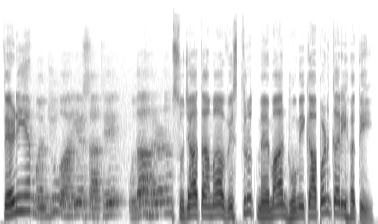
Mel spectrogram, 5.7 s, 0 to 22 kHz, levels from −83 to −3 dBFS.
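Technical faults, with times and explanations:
0.45–2.59 s, switch to a distant microphone: the speech turns hollow and roomy, about 10 dB quieter with less bass, likely because the close microphone dropped out. The waveform steps down abruptly, and the spectrogram loses low end and shows room noise about 30 dB below the speech.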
